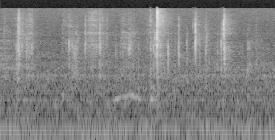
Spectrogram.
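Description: Foil trading-card pack wrapper crinkling as it is gripped and torn open from the side, a few short sharp crackles.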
